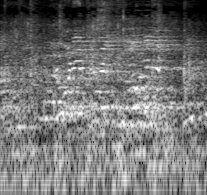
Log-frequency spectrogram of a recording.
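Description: Indistinct, overlapping voices of players, coaches and spectators calling out in a gymnasium during a youth basketball game, echoing in the hall, with an occasional thud of a ball or sneakers on the court.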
